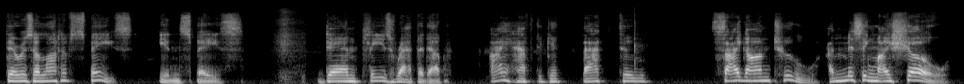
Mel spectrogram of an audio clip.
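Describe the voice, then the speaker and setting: A man's voice: on the high side, big pitch swings, takes it slowly, no room sound, full character voice. A man voicing a fussy, anxious little robot sidekick from a space video game, prim and fretful. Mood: fretful, urgent. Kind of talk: video game character acting.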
